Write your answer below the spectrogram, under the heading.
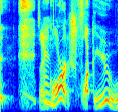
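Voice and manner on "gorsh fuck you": loud, high-pitched cartoon dog voice. Imagining a very different movie where Goofy curses, Goofy voice. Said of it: "Goofy voice".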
